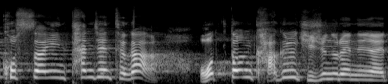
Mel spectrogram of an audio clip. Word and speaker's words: cos: 빗변과 밑변을 짝지은 거를 우리가 뭐라고 하냐면요, COS라고 일반적으로 쓰고요. 얘를 코사인이라고 읽어요. 코사인.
